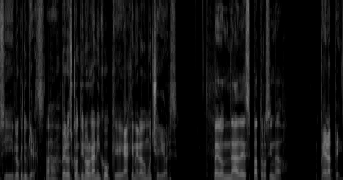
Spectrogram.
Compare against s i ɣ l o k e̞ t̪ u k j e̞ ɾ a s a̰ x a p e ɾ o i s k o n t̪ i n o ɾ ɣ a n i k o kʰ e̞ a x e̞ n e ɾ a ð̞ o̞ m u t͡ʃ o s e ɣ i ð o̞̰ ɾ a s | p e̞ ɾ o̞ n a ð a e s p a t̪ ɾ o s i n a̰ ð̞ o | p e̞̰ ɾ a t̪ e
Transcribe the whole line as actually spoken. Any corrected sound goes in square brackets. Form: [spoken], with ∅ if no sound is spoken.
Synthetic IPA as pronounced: s i [∅] l o k e̞ t̪ u k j e̞ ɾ a s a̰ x a p e ɾ o [e] s k o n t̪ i n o ɾ ɣ a n i k o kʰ e̞ a x e̞ n e ɾ a ð̞ o̞ m u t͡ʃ o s e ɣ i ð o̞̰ ɾ [e] s | p e̞ ɾ o̞ n a ð a e s p a t̪ ɾ o s i n a̰ ð̞ o | p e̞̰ ɾ a t̪ e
